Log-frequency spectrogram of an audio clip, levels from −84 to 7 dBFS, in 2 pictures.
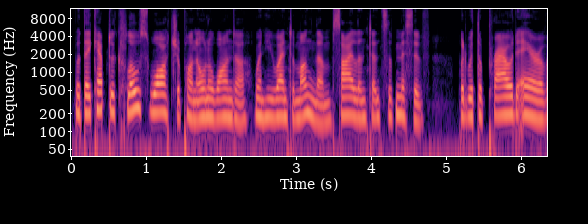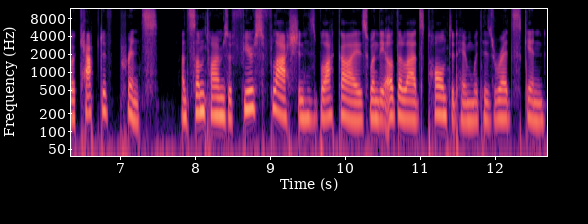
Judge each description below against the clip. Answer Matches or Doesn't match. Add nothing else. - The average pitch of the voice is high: Doesn't match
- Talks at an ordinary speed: Doesn't match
